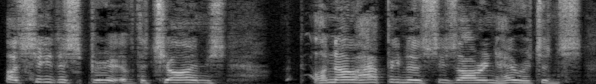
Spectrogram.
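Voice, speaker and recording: A man's voice: extremely high pitch, steady tone, moderate pace, dry recording. An actor playing a tender-hearted old working father, emotional and exclamatory, in a radio drama. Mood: fervent, grateful. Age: older. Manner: emotional, exclamatory, repeats phrases.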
